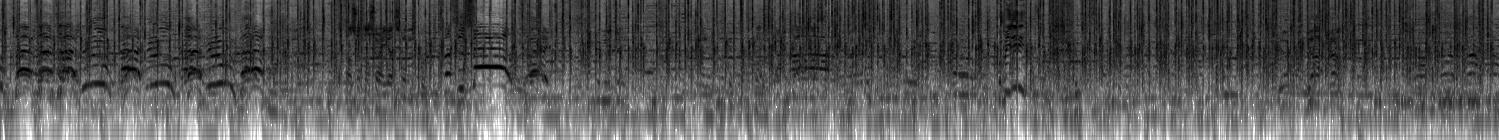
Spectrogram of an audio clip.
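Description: Many people clap their hands steadily, close by.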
